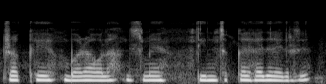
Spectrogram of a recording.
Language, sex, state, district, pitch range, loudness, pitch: Hindi, male, Arunachal Pradesh, Longding, 195-200 Hz, -13 LUFS, 195 Hz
